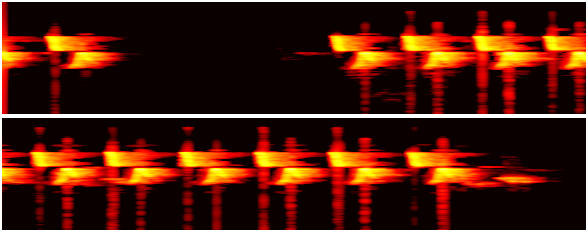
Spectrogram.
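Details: Prenjak lumut training song: two shrill double notes, a pause of a second, then a steady run of about ten bright high notes ending in a softer trailing note.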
